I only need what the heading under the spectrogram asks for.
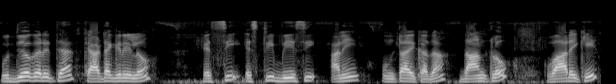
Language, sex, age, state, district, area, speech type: Telugu, male, 30-45, Telangana, Karimnagar, rural, spontaneous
